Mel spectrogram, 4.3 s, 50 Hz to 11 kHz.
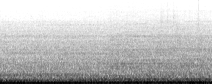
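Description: Interior cab sound of a 1993 Chevy Silverado 1500 pickup accelerating through about 40 to 50 mph: a steady low engine and road drone heard from inside the cab. The owner believes the engine is the 5.7 V8.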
